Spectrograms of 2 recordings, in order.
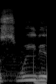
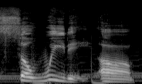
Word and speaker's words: Saweetie: Some call her Sweetie, some call her Saudi. The way it's pronounced and spelled to me is Saweetie.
